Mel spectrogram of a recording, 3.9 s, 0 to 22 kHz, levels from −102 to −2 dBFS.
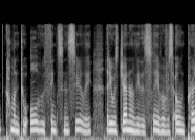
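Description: Nothing here stands out as a technical fault; the speech carries on without any audible glitch or interruption.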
